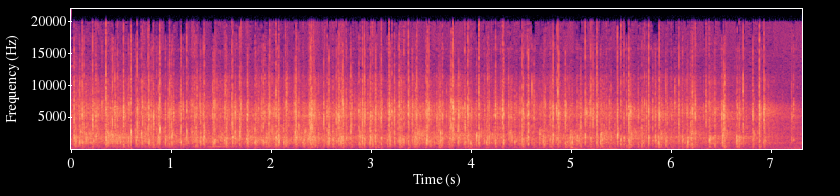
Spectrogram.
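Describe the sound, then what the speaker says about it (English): Steady, full round of applause from an event crowd in Providence honoring a former governor, a dense wash of clapping sustained evenly for several seconds with no clear speech. "let's have a big round of applause"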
